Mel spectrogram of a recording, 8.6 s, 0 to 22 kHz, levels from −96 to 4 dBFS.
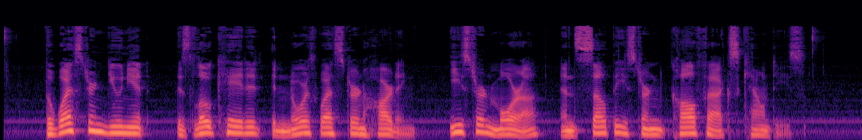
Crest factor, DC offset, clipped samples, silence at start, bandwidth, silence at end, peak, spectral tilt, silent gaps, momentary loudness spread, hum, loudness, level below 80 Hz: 16 dB; under 0.1%; under 0.1%; 0.45 s; 11.5 kHz; 0.65 s; -12 dBFS; -7.5 dB/octave; none; 10 LU; none; -29 LUFS; -54 dBFS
